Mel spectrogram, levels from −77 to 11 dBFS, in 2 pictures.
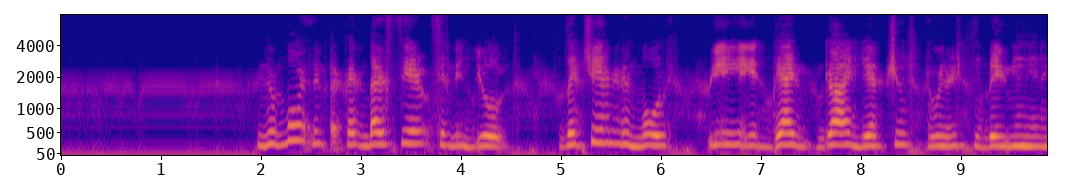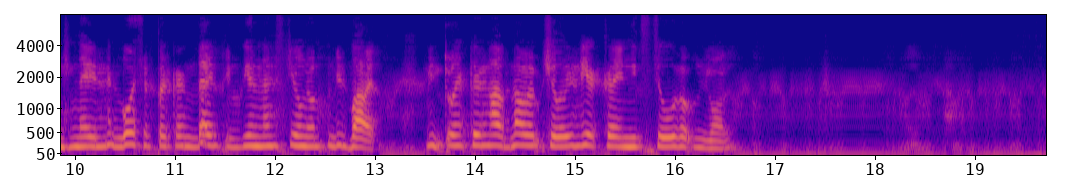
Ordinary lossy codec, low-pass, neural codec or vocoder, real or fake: none; none; codec, 16 kHz, 0.5 kbps, FreqCodec, larger model; fake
